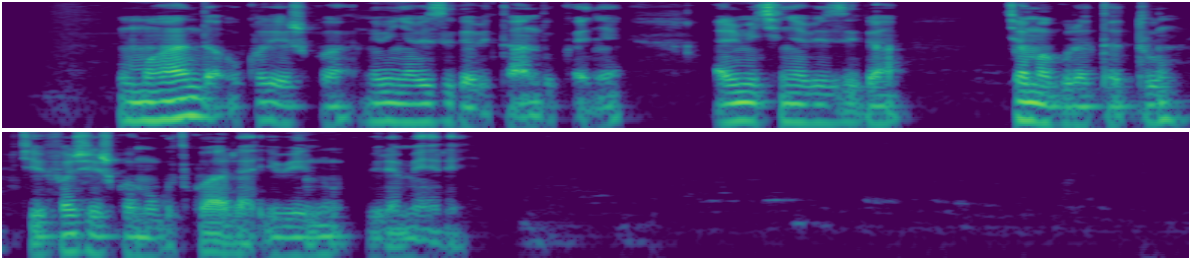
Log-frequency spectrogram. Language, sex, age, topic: Kinyarwanda, male, 25-35, government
